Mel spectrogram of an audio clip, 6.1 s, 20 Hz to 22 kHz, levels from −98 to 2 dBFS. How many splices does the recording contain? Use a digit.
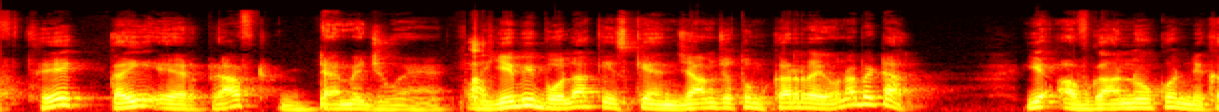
1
